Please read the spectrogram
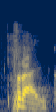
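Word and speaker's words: Vrije: la Verige Universiteit. ¿Lo he dicho bien? – Frey, como libro.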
